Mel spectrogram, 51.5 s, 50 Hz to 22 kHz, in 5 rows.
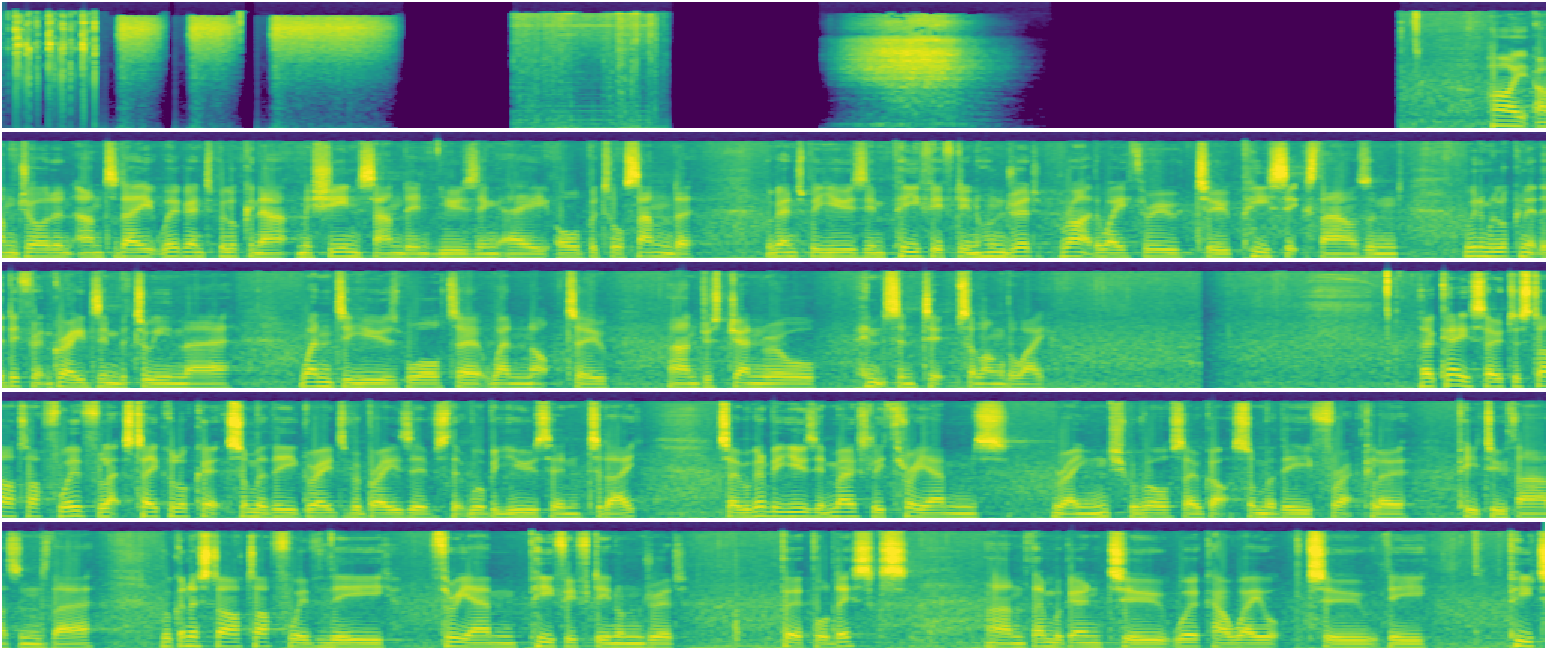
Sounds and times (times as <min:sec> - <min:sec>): Speech: 0:09.9 - 0:27.6, 0:30.0 - 0:45.8, 0:46.4 - 0:51.4.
